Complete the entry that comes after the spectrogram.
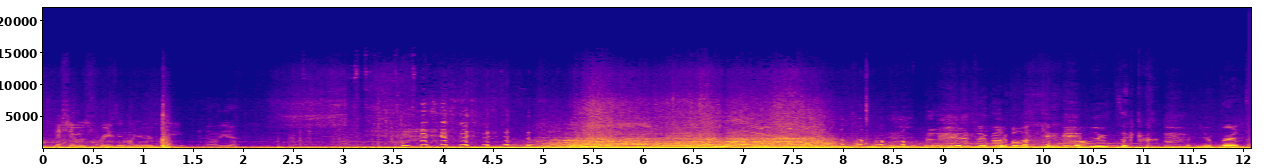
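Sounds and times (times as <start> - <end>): car engine revving: 0.0 - 12.0
tires spinning in burnout: 3.5 - 8.5.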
